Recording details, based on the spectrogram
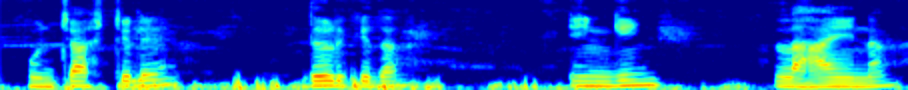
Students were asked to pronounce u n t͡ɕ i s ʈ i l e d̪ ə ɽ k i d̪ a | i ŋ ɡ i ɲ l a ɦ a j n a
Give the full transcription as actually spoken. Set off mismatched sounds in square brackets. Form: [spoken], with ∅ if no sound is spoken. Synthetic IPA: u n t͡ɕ [a] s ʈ i l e d̪ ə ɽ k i d̪ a | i ŋ ɡ i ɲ l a ɦ a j n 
